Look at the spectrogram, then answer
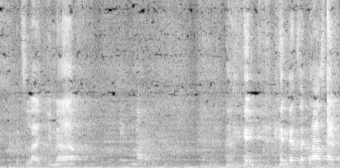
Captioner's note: laughs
